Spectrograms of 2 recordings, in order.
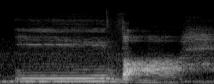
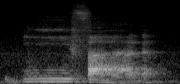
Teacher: our 'waaw' needs to match that 'kasra,' So it actually turns into a 'yaa.'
